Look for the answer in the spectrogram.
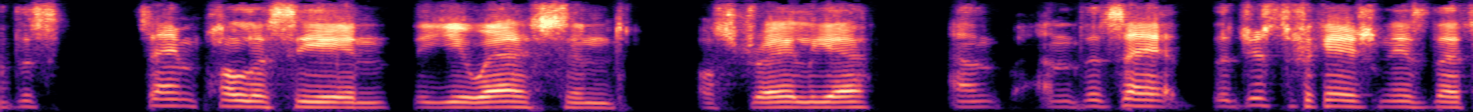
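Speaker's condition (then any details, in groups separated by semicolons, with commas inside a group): Cerebral palsy; from birth, very premature birth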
